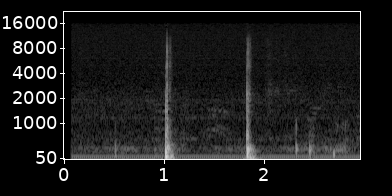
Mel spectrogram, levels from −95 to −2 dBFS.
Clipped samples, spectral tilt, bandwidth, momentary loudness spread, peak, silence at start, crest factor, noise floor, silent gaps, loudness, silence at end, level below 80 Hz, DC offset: under 0.1%; -7 dB/octave; 16 kHz; 26 LU; -12 dBFS; 1 s; 26 dB; -57 dBFS; none; -34 LUFS; 0.6 s; -44 dBFS; under 0.1%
